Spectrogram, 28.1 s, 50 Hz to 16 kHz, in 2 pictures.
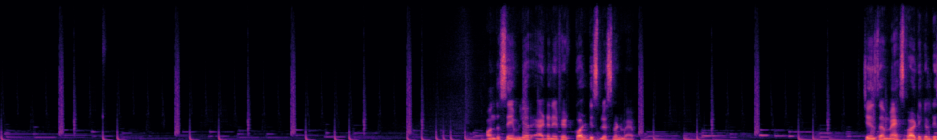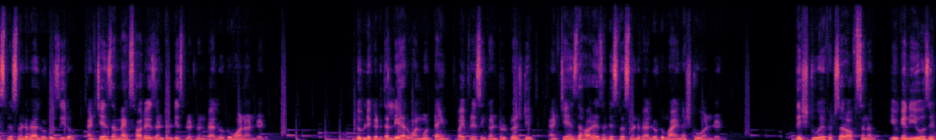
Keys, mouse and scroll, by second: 7.3 BackSpace, 7.6 click, 7.6 click, 9.7-11.3 typing, 12.0 click, 14.2 click, 15.8 Return, 16.2 click, 17.6 Return, 21.1 ctrl+d, 22.2 click, 24.0 Return, 25.0-26.9 drag.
